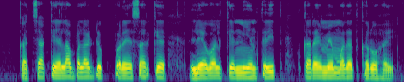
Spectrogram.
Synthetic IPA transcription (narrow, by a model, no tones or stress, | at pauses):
kətːt͡ʃakelabələɖpɾesəɾke | lebəlkenijənt̪ɾit̪ | kəɾəjmeməd̪əd̪kəɾoɦəj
